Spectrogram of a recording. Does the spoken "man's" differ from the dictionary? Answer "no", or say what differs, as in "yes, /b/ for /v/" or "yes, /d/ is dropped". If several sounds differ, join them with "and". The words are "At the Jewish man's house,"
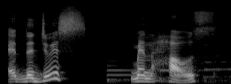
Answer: yes, /z/ is dropped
